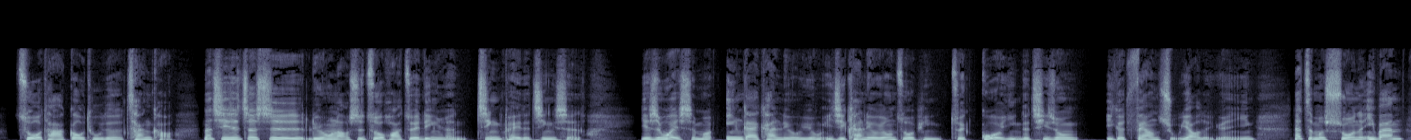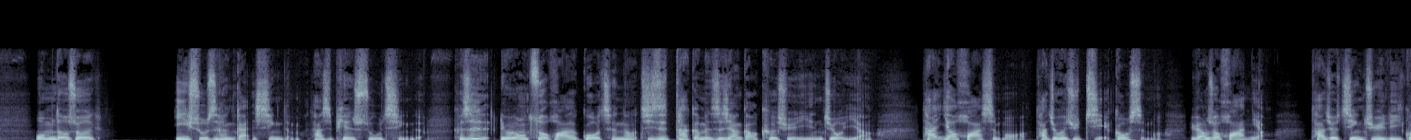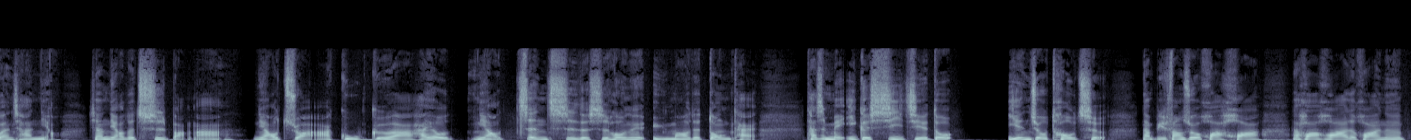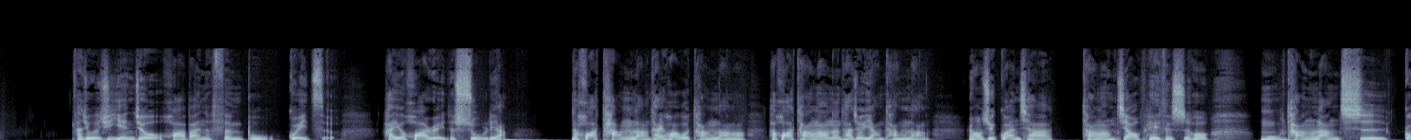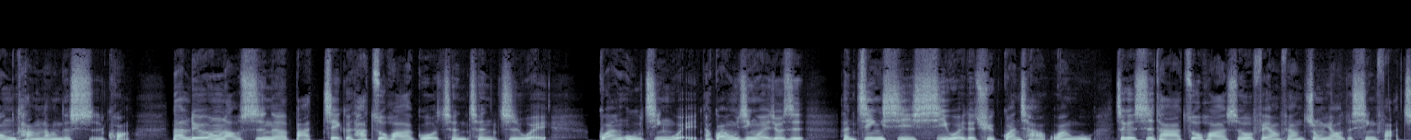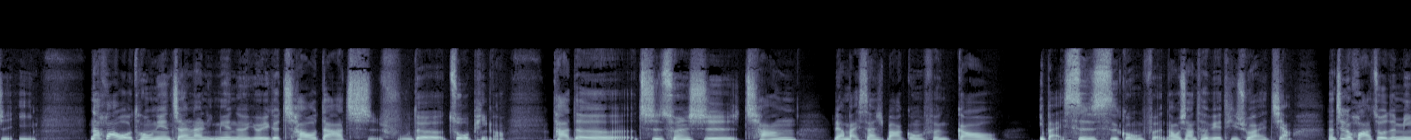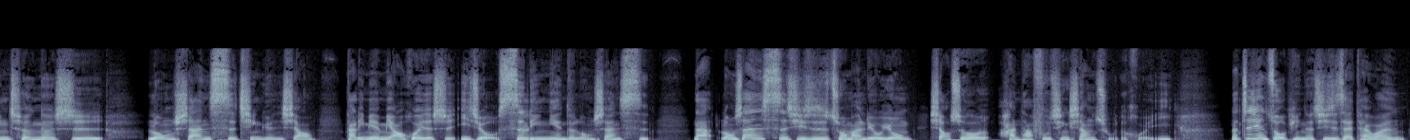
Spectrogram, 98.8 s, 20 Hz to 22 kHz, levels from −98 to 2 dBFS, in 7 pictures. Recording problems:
none

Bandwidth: 14.5 kHz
